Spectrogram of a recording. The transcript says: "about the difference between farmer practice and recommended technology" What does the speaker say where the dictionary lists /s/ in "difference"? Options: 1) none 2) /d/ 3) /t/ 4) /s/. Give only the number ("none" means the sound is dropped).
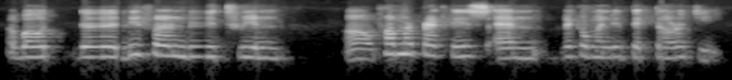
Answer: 1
